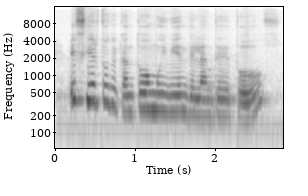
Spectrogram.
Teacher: el tono final de la oración es descendente y podríamos cambiarlo a una pregunta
